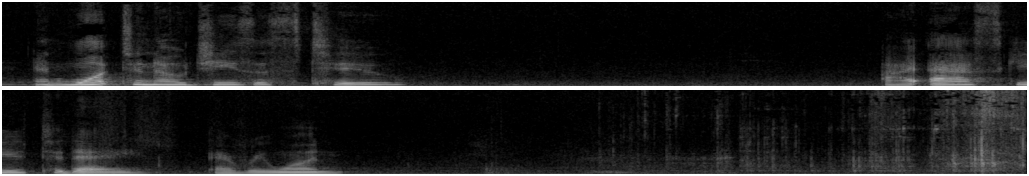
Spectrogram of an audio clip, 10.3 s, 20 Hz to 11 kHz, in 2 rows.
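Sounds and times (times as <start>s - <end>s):
speech: 0.2s - 2.1s, 4.4s - 6.9s
keys being shaken: 8.1s - 10.2s.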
